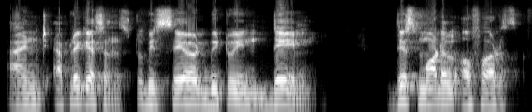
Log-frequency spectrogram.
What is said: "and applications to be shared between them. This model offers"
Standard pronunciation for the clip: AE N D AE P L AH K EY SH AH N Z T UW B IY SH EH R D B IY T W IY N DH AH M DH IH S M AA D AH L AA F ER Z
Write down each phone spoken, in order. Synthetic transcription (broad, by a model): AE N D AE P L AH K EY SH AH N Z T UW B IY S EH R D B IY T W IY N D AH M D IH S M AA D AH L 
